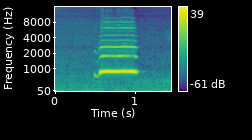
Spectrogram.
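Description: A recorder sounds a single clear note A, one steady tone of about half a second, loud and close in an otherwise quiet room.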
